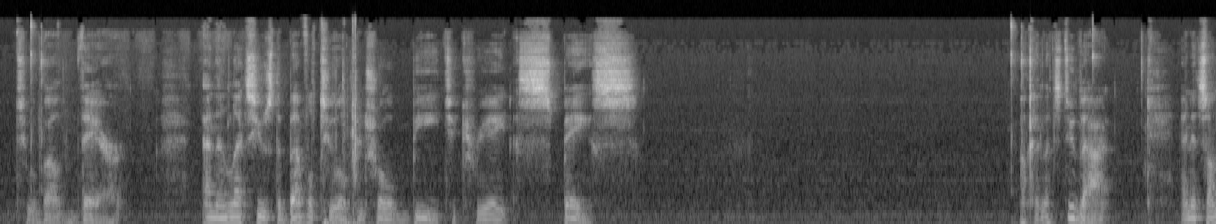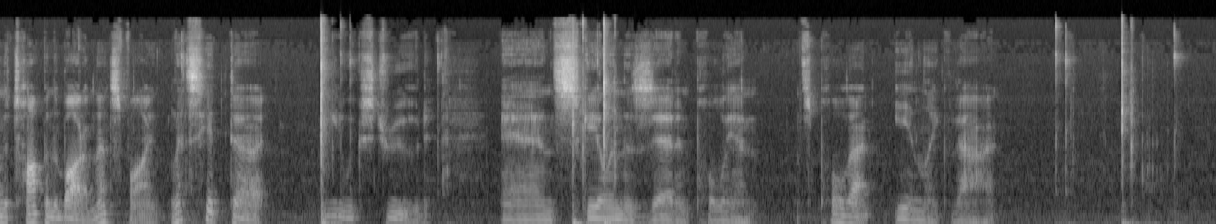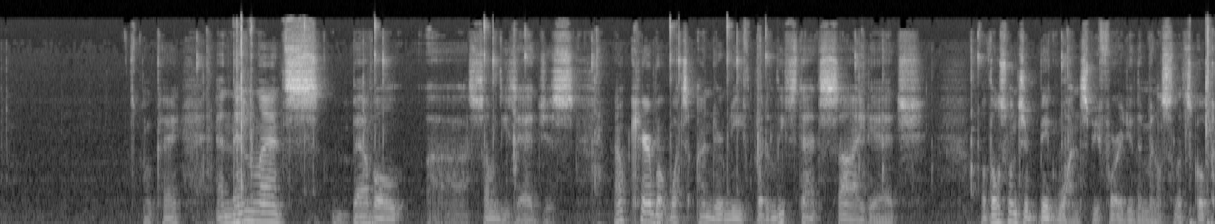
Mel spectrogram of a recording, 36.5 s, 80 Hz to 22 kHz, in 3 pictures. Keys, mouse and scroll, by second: 3.4 ctrl+b, 10.9 middle click, 15.3 e, 17.9 s, 23.3 a, 23.7 middle click, 24.2-26.0 middle drag, 26.7 ctrl+Tab, 28.1-29.6 drag, 29.6-30.9 middle drag, 29.8-30.9 drag, 31.6-33.8 drag, 32.0-33.2 middle drag, 34.3 middle click, 36.3 ctrl+b.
